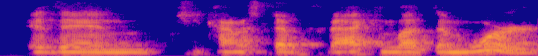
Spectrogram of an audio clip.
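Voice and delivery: ordinary talk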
